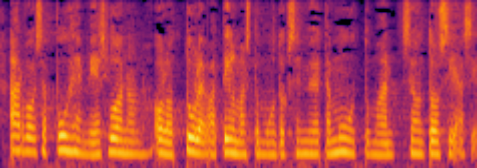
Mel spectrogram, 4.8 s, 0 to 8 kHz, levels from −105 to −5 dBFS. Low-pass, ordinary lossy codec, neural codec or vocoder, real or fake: none; none; none; real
